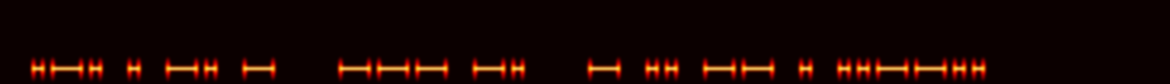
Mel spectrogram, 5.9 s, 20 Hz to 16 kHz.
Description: Morse code, heard as a keyed tone, about 25 wpm, 700 Hz. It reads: RENT ON TIME?
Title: Sentences from Top 1000 Words - Review Part 5 - 25wpm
